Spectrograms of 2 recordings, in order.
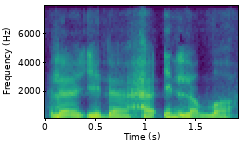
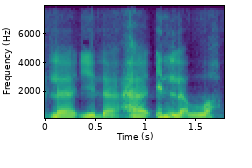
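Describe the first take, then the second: The two takes are said the same way.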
